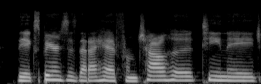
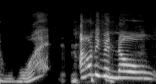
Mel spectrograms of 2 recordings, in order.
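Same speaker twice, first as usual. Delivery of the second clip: baffled disbelief; what, then rising disbelief; incredulous; 6 semitones higher, 4 dB louder than usual. Retold or imitated. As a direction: pitch jumps up, louder. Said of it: "I'm like".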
